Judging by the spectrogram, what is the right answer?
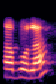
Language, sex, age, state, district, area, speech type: Marathi, female, 30-45, Maharashtra, Wardha, rural, conversation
